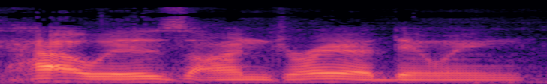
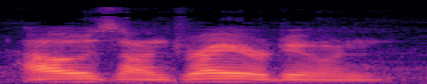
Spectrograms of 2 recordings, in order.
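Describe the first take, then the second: First: No R sound is heard after Andrea. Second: An R sound is added after Andrea. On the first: "instead of saying like" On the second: "he'd be like ... they do this like linking R thing"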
